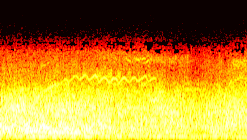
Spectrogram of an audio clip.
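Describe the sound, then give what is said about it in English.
A lead horse of a stagecoach, wounded by bullets in an outlaw attack, lets out a loud, wavering neigh as it falls and the other horses pile up amid a dense, rumbling commotion, the cry rising and trembling for a couple of seconds with no voices present. “Bullets wounded the fourth guard and one of the lead horses on the coach. As the wounded animal fell, the other horses piled up, and the stagecoach careening turned over.”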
